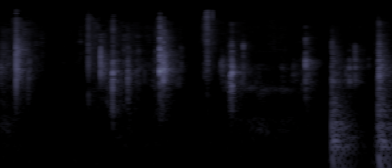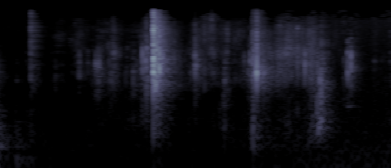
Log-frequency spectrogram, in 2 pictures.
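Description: Plastic bottles tap and rattle close by.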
